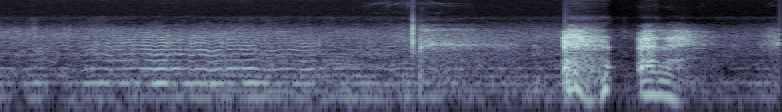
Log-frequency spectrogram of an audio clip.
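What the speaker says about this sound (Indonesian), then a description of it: "Selalu disuguhkan dengan lebah yang galak." Aggressive bees or wasps buzz in a continuous close drone, with a few sharp handling noises and short bursts of sound near the end.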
